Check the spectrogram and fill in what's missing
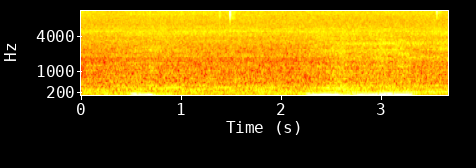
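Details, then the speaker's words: Female pet dog asleep nearby, snoring in a quiet room: low rumbling snores, one short snore and then a longer two-part one; ordinary dog snoring. "I'm sorry if you can hear my dog snoring she's right there I don't know if you can see her"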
